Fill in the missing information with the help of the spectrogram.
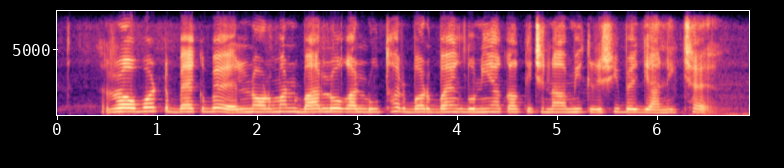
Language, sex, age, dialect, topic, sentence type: Maithili, female, 36-40, Bajjika, agriculture, statement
